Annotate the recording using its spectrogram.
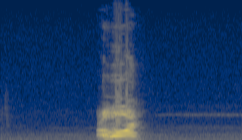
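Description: A young man lets out a short, loud cry close to a microphone.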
